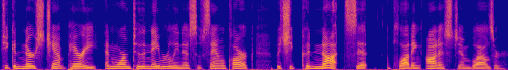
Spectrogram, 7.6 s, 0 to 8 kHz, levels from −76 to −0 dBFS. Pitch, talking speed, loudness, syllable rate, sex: 200 Hz, 175 wpm, -19 LUFS, 4.6 syllables/s, female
